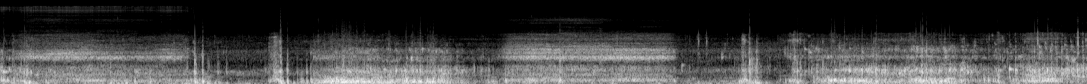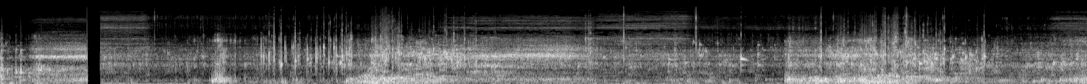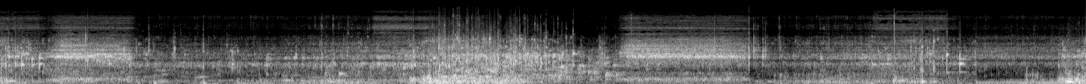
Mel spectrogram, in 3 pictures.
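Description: Scuba regulator breathing heard underwater: a recurring cycle of hissing inhalations and gurgling rushes of exhaled bubbles, every few seconds.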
